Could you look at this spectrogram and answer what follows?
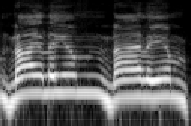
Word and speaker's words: nylium: It might be Nylium. The block's called Nylium, pronounce it right, Liam.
